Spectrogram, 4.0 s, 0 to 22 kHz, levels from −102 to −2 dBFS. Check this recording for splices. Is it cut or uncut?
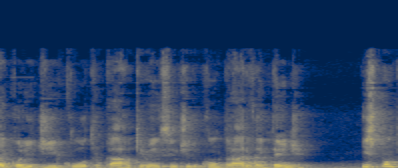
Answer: cut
